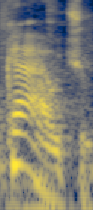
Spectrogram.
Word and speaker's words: каучук: Я бы даже сказал каучук. – Каучук. – Нет, на самом деле каучук. Это как говорить правильно? Каучук.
